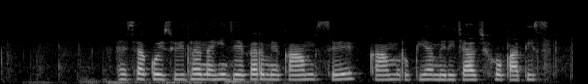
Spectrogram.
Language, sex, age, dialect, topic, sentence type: Chhattisgarhi, female, 25-30, Northern/Bhandar, banking, question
